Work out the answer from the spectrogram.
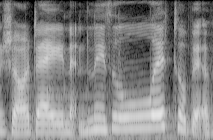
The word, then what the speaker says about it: JARDANE: So it's JARDANE. That's exactly how you pronounce it.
